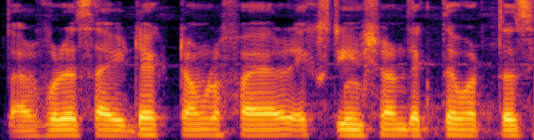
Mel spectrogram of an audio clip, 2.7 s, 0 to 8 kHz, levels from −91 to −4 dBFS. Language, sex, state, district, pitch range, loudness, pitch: Bengali, male, Tripura, Unakoti, 115-120 Hz, -15 LUFS, 115 Hz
